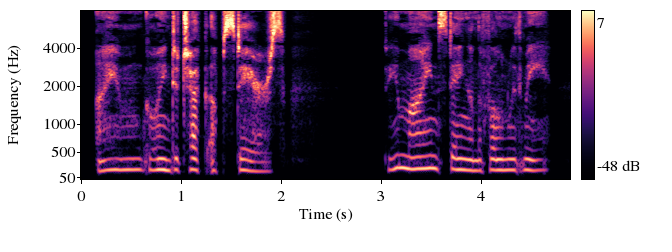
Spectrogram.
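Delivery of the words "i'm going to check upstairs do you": usual speaking voice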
